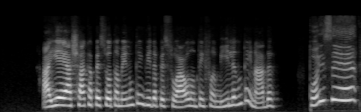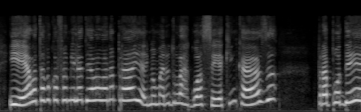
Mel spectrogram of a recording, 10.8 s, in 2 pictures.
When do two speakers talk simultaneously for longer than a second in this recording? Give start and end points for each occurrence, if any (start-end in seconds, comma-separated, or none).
none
